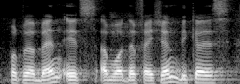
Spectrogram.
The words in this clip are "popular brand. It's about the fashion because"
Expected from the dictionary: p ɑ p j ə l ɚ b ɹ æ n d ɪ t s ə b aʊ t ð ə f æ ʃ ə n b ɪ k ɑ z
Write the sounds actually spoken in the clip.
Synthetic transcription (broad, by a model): p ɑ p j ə l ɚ b ɛ n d ɪ t s ə b aʊ t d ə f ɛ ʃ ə n b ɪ k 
